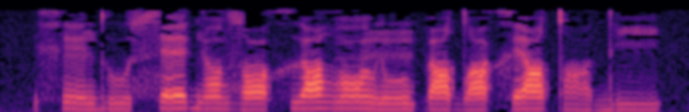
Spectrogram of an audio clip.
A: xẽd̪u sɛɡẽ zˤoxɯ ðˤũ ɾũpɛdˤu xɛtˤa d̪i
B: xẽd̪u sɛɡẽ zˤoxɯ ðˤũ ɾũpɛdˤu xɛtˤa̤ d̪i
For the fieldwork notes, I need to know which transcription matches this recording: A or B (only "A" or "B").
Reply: B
